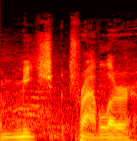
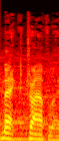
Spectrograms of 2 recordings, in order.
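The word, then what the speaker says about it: Mech Traveller: two else emmys yes m-e-c traveler very british met traveler this is something oh did i say it wrong i said yes no it's it's mech traveler yeah yes traveling mechanical travel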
